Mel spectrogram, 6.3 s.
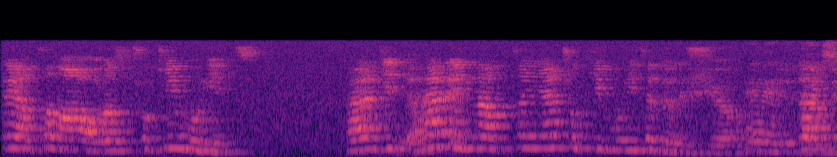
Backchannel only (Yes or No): No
